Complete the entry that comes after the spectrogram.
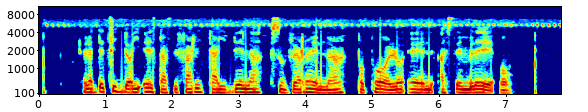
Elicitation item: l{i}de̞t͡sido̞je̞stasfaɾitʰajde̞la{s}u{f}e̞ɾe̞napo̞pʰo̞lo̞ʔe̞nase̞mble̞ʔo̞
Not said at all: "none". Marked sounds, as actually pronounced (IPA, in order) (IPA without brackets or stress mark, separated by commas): a, s, v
